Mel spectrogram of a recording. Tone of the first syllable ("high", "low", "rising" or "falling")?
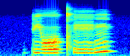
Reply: rising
